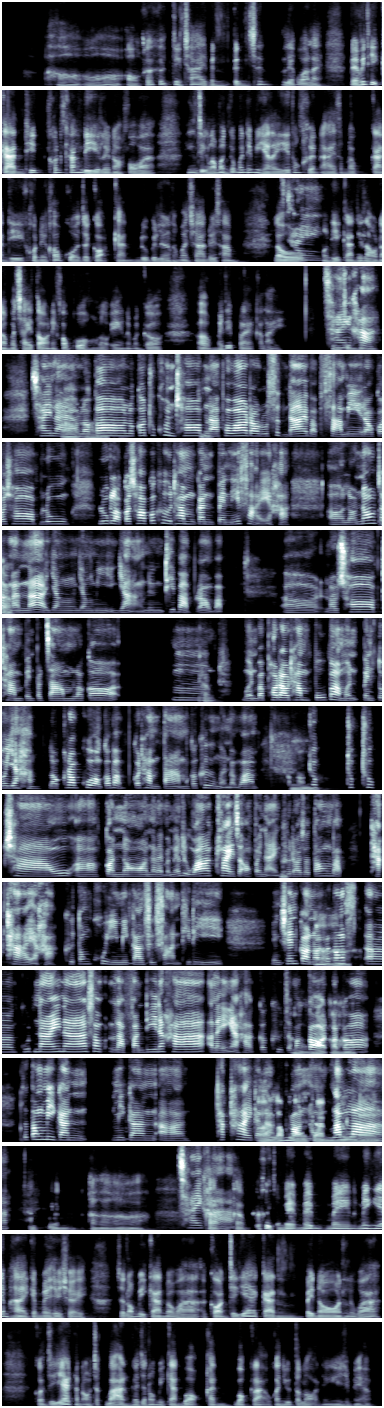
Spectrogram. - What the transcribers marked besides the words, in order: laughing while speaking: "อย่าง"; tongue click
- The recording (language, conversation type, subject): Thai, podcast, คุณกับคนในบ้านมักแสดงความรักกันแบบไหน?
